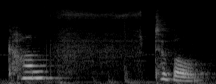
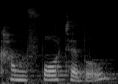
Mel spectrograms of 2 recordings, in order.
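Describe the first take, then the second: First: The middle vowel is skipped, giving three syllables. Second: The middle vowel is pronounced, giving four syllables. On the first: The speaker calls it right. "but comfortable. We skip that vowel sound" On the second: The speaker calls it wrong. "Not comfortable"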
